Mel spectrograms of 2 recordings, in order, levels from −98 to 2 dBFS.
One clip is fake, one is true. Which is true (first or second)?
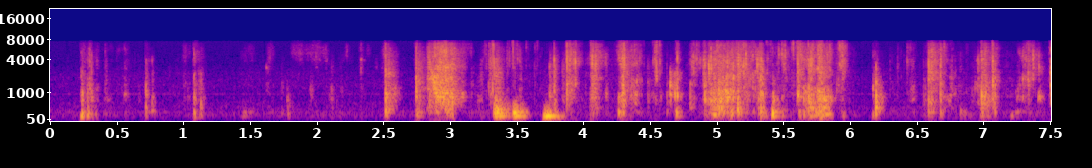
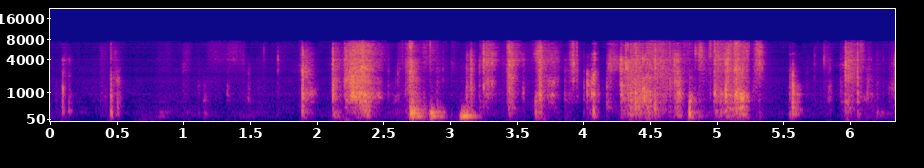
first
